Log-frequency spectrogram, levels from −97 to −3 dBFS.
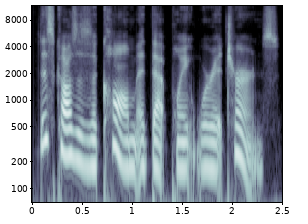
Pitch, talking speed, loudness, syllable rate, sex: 200 Hz, 240 wpm, -19 LUFS, 4.9 syllables/s, female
